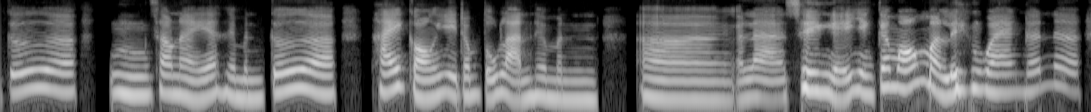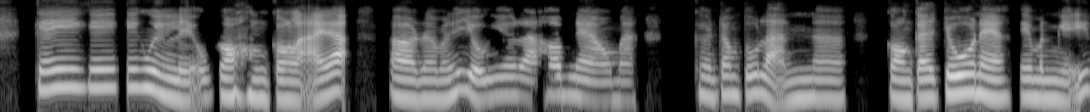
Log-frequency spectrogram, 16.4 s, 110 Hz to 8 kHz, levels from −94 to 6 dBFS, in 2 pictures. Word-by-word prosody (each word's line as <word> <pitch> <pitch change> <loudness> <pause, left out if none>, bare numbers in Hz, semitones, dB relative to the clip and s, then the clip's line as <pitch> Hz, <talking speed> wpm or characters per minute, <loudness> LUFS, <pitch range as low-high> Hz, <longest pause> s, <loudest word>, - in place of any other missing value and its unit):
cứ, 265 +4 0
ơ, 245 -2 0 0.2
ừm, 220 -2 0
sau 225 +1 0
này 195 -3 0
á 215 +3 0
thì 210 - -2
mình 190 0 -3
cứ, 255 +6 +3
ơ, 235 -4 +4 0.3
thấy 255 +3 +4
còn 195 -7 +4
cái 210 - -1
gì 225 -2 +1
trong 210 +1 -4
tủ 195 +2 -2
lạnh 200 -3 +2
thì 205 -1 -1
mình, 180 -1 -3 0.3
ờ, 210 - -5 0.6
gọi 180 - -5
là, 185 -2 0
suy 250 +5 +5
nghĩ 195 -1 +2
những 235 -4 0
cái 290 - +4
món 290 +4 +6
mà - - +7
liên 255 +5 +3
quan 235 0 +1
đến, 265 +5 -6
a, 265 -5 -4 0.4
cái 280 +2 0
cái 280 0 -1
cái 285 0 -3
nguyên 265 -7 +1
liệu 185 +1 -4
còn 200 0 +1 0.2
còn 185 -1 -1
lại 180 +3 +1
á. 250 +2 +5 0.3
Ờ, 195 -2 0
rồi 185 0 -6
mà 185 +2 -6
thí 255 - -5
dụ 185 -7 -1
như 210 +2 -8
là 195 -3 -4
hôm 215 -1 -4
nào 175 -3 -4
mà 175 -1 -11 0.5
c - - -9
trong 220 -1 -4
tủ 220 +1 -4
lạnh, 190 -3 -3
à, 190 -1 -7 0.3
còn 190 -2 -1
cà 195 +1 0
chua 230 +2 +5
nè, 200 -4 +1
thì 200 0 -3
mình 190 -1 -3
nghĩ 185 +8 -5
215 Hz, 230 wpm, -21 LUFS, 190-245 Hz, 0.6 s, mà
